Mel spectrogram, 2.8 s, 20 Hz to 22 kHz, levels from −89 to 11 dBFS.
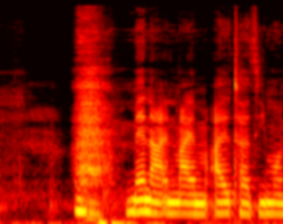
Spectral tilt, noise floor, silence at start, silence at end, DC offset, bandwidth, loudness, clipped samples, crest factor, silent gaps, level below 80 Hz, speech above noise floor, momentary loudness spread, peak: -5.5 dB/octave; -46 dBFS; 0.3 s; 0 s; under 0.1%; over 20 kHz; -20 LUFS; under 0.1%; 16 dB; none; -40 dBFS; 28 dB; 7 LU; -4 dBFS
